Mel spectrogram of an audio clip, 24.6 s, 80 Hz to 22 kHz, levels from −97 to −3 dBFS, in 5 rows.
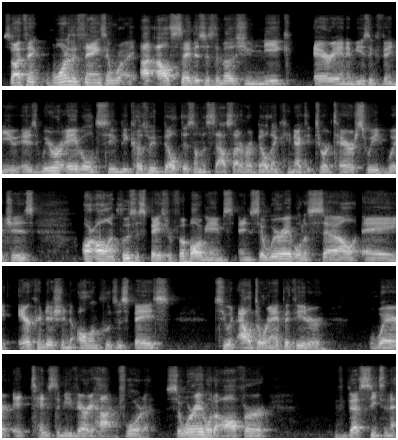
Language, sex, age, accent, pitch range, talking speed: English, male, 30-49, American, 95-110 Hz, 210 wpm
